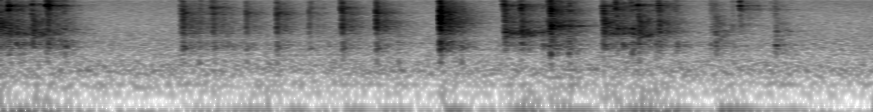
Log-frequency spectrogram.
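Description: Typing on a computer keyboard: a run of quick, irregular key clicks with short pauses between bursts.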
